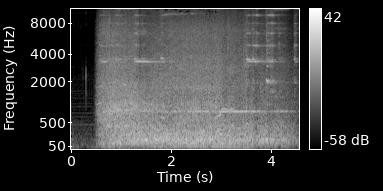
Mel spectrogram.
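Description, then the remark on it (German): A tram grinds around a curve in the municipality of Tüfe, Appenzell Ausserrhoden, with loud, sustained metallic squealing from its wheels over a broad rumbling roar, continuous after a brief quiet start. “Quietschen von einem Tram, wo um Kurven fährt.”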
